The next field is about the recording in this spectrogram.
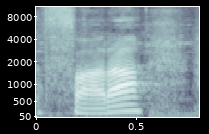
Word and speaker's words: farà: So the accent is on the last syllable of that, farà.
